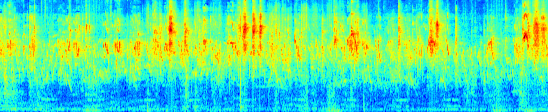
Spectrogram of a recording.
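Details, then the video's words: A group of budgies chirping on and on, a steady bed of high scratchy chatter punctuated by louder squeaks and quick whistled notes. "Budgies chirping sound"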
